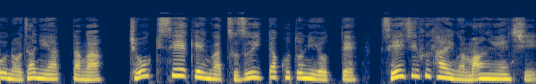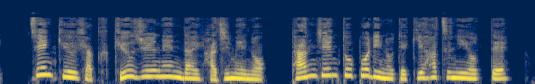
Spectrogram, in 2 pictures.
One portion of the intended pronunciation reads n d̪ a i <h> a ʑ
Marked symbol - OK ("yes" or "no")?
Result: yes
